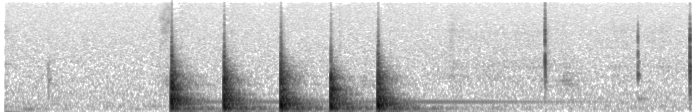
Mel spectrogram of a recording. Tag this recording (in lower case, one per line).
domestic sounds
wood
knock
door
